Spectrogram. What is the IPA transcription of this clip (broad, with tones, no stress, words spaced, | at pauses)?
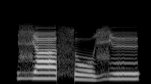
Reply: ʑa˥ so˧˩ʑɪ˥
